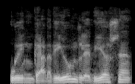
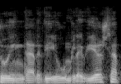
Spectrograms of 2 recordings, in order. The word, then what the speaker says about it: Wingardium Leviosa: "Wingardium Leviosa", gritó agitando sus grandes brazos como un molino. "Lo estás haciendo mal", Naruto escuchó como Hermione lo regañaba. "Es Wingardium Leviosa, pronuncia más largo y más claro.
